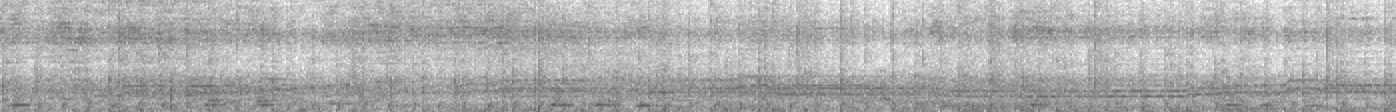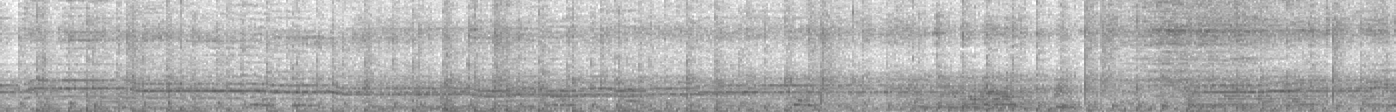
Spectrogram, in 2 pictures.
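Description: Dense, rapid crackling of burning hand-held stick sparklers, with music playing, its melody stepping up and down.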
